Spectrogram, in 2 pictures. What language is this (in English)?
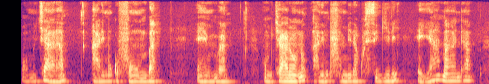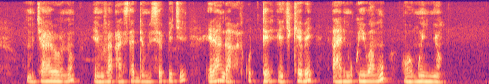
Ganda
